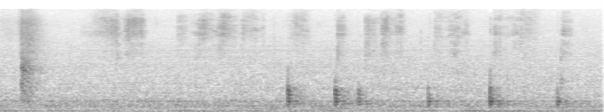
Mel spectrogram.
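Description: Chalk or marker writing on a board during a class physics lesson: short scratchy strokes in irregular bursts, fairly close, with no talking over them.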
